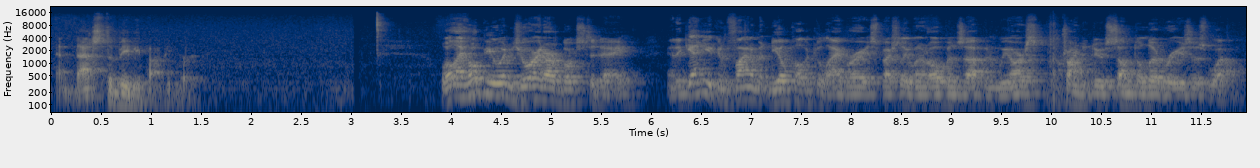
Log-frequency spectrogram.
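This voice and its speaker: A man's voice: low voice, expressive, fairly quick, slight background noise. A man hosting story time, reading expressively to children and chatting casually between passages. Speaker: story time host and reader. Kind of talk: expressive children's read-aloud with casual asides. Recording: echoey room.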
